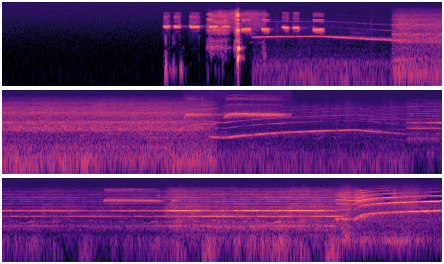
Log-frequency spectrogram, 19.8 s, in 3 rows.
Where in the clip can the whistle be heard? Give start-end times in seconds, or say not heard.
2.4-4.8, 9.3-10.9, 14.7-15.7.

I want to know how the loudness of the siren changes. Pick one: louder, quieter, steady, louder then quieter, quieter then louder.
louder.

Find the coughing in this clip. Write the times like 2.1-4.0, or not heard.
2.5-3.6.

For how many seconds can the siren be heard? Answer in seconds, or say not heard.
16 s.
